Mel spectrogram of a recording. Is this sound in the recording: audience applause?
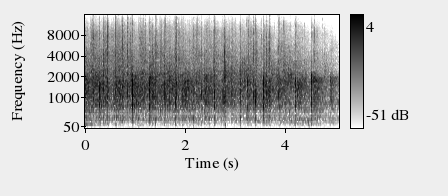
yes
